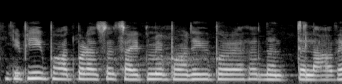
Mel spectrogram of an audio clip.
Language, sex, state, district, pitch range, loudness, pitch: Hindi, female, Punjab, Fazilka, 230-245 Hz, -14 LUFS, 235 Hz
